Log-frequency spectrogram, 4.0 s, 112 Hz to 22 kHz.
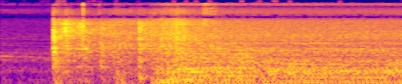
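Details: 2001 Chevy S10 4.3L Vortec no-start with low fuel pressure, weak 650 CCA battery testing 454: labored cranking about a second, then it stumbles and catches into a rough rev; hard start, weak fuel pump.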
